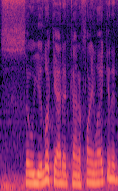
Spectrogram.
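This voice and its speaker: Hesitant American man, dark muffled voice. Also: fairly high pitch, vocal fry, soft background music. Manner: hesitant, halting, with frequent uhs and pauses. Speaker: witness, former government aviation official. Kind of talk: personal testimony, unscripted recollection.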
